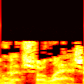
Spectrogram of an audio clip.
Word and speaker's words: Loesch: Dana Loesch is one of them. – Lash. – I always mispronounce her name. Why doesn't she change the spelling of it? So it's L-O-E.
